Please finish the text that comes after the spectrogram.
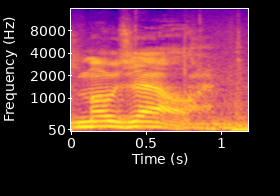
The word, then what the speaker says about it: Moselle: to a point Dolores Moselle and the you see the spelling mo SE SEL which is correct that she pronounces it Moselle ok kereta committee's recommendation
